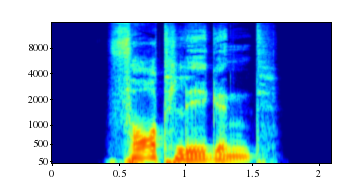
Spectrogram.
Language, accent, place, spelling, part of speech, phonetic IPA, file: German, Germany, Berlin, fortlegend, verb, [ˈfɔʁtˌleːɡn̩t], De-fortlegend.ogg
- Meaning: present participle of fortlegen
